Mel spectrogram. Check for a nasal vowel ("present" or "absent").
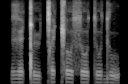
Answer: absent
